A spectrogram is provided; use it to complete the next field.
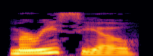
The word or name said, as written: Mauricio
